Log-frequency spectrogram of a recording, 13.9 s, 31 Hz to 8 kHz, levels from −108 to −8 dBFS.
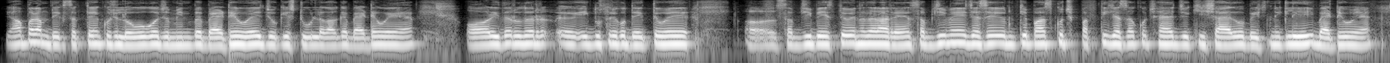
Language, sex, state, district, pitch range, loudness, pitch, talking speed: Hindi, male, Uttar Pradesh, Gorakhpur, 155-170 Hz, -17 LUFS, 160 Hz, 245 wpm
